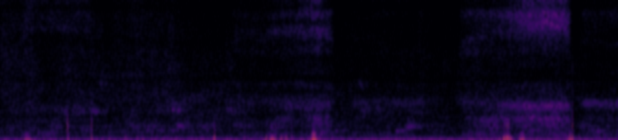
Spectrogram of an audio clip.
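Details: Male pet cat in deep sleep, apparently dreaming, snoring with soft, low snuffling breaths over room hum; he twitches his legs and gives a loud snort.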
